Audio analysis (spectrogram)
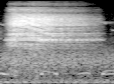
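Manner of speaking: high whispered shh; baby's shush. Acted. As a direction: hush like a tiny baby. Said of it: "said the baby".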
